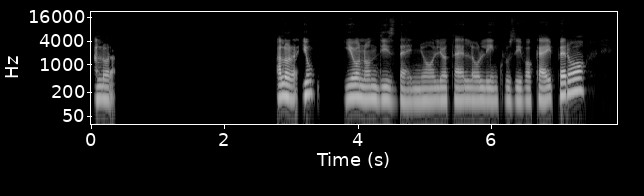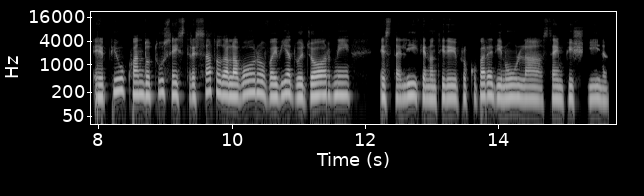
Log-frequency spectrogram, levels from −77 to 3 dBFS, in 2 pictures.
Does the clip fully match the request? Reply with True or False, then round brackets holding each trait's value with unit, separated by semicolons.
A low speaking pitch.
False (150 Hz)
